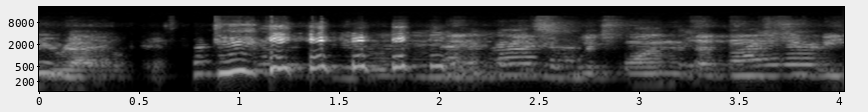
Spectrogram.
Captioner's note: participant giggling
